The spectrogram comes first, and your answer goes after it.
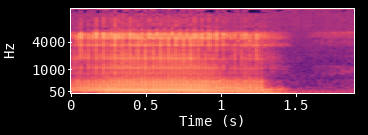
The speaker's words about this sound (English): And he snored like this for how long? 41 years.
